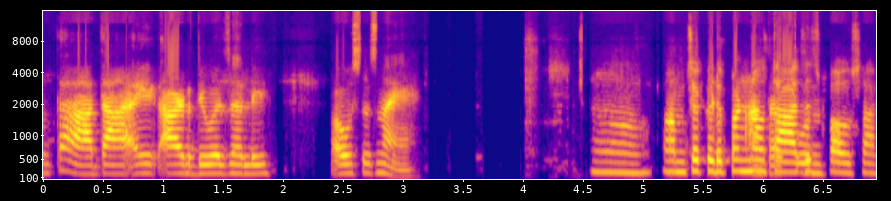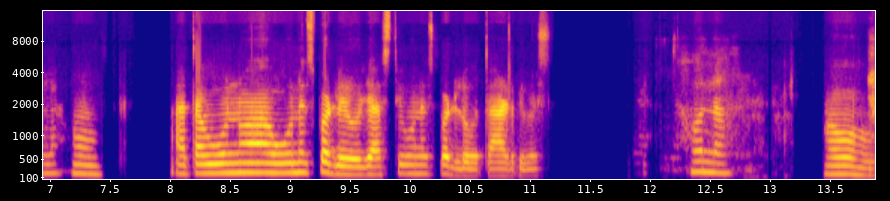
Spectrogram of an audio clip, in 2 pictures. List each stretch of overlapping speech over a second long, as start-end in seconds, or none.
none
